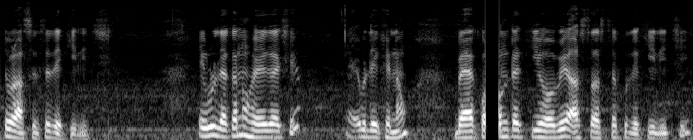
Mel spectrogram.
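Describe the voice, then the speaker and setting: A man teaching a grammar lesson to students, reading each question and then explaining the answer in a steady tone. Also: medium pitch, fast, dull audio, a little hiss or hum.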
